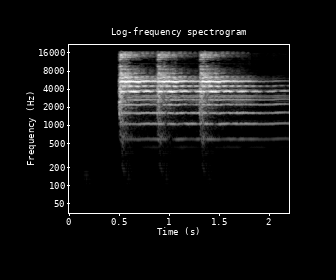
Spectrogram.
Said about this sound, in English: Uh, ring the bell, please. Ringing the bell.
